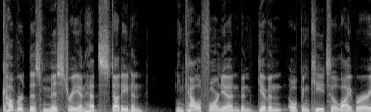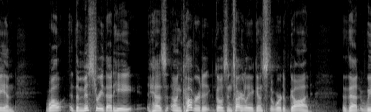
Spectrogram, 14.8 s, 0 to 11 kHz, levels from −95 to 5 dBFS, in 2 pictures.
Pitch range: 145-170 Hz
